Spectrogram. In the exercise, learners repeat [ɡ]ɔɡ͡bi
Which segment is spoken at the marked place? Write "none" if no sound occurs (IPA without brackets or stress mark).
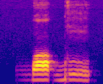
ɡ͡b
